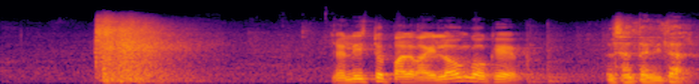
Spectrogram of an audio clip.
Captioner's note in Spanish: sonido al cerrar la puerta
